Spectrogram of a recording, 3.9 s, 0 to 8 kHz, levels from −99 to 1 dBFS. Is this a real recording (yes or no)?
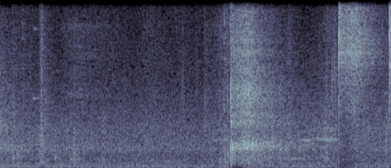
yes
